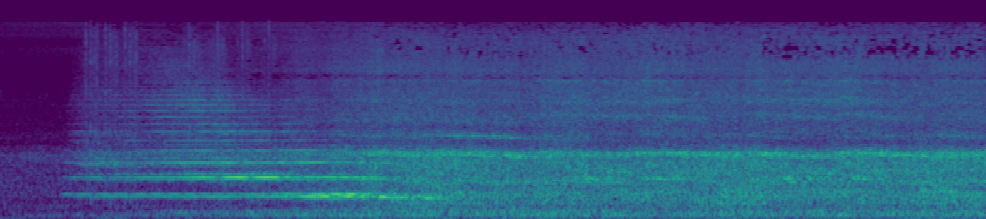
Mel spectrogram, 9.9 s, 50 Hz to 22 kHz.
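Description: E3 series Yamagata Shinkansen train sounding its horn in one long note of about three seconds, starting just under a second in, then the steady rush and rumble of the seven-car train passing close by.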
